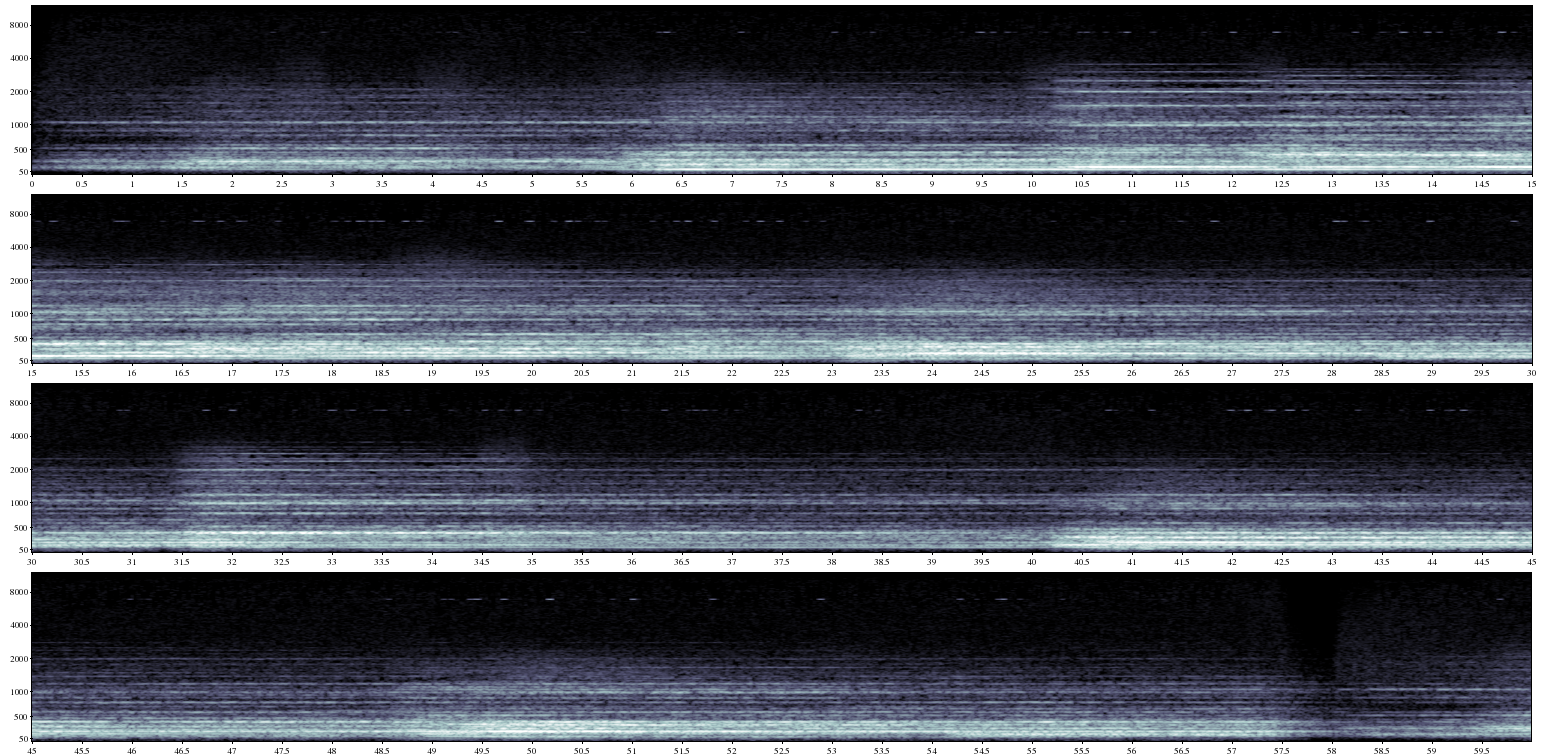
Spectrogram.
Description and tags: Soundscape created from various samples in audacity, suitable as background or for games.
